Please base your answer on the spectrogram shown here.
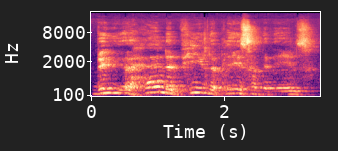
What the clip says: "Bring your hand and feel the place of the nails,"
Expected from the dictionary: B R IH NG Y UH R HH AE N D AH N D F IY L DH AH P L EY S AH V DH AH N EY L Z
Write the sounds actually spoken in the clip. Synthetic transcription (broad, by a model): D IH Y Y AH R HH AE N D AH N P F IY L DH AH P L EY S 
